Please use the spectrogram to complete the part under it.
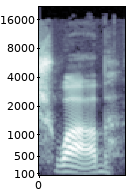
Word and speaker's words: shuwb: It's the word, I think it's pronounced Schwab, not like the people, yeah. S-H-U-W-B is the word.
